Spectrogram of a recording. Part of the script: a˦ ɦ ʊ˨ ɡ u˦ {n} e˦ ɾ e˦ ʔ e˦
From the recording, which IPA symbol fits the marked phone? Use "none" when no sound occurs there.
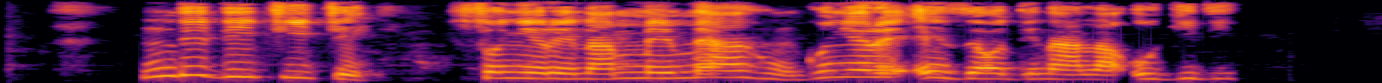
ɲ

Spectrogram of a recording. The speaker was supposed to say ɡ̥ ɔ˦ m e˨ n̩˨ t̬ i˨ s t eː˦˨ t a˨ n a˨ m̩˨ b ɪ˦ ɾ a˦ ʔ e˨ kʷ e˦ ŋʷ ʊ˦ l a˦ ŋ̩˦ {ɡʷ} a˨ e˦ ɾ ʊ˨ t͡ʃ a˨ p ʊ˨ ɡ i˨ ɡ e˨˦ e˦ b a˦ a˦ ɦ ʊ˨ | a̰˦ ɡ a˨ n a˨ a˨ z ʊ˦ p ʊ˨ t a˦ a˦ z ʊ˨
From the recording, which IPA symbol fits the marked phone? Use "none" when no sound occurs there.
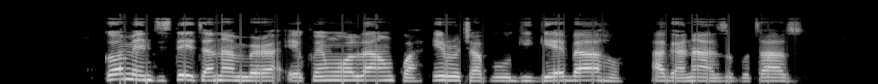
kʷ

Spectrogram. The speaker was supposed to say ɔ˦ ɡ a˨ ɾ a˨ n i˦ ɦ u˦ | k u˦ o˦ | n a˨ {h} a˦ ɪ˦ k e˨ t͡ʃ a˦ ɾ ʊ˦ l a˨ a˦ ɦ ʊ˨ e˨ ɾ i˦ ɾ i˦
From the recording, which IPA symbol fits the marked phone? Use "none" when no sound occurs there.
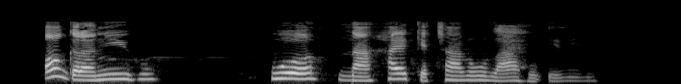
h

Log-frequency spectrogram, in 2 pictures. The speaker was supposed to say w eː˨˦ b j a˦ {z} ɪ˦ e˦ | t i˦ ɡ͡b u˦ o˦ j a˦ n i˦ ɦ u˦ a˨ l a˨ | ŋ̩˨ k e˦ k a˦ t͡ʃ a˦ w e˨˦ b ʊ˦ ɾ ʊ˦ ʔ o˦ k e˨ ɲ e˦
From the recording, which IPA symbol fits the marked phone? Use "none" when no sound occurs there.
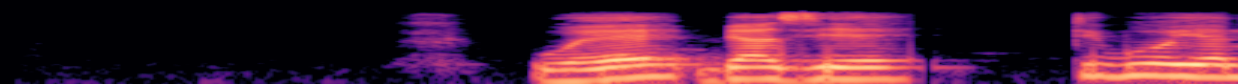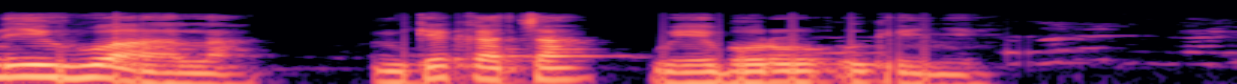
z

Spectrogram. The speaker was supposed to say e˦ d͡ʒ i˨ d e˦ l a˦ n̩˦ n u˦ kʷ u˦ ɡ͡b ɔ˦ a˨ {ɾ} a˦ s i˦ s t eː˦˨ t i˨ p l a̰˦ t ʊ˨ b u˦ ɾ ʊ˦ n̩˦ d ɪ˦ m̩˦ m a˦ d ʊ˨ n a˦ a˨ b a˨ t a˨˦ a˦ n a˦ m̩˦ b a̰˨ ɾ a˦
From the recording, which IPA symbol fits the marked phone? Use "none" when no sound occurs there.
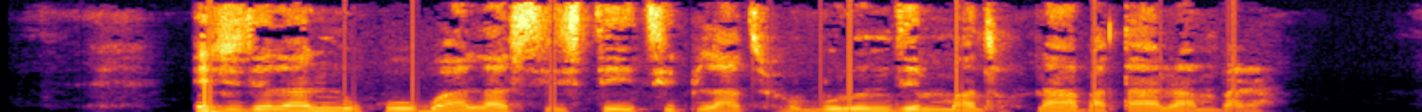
l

